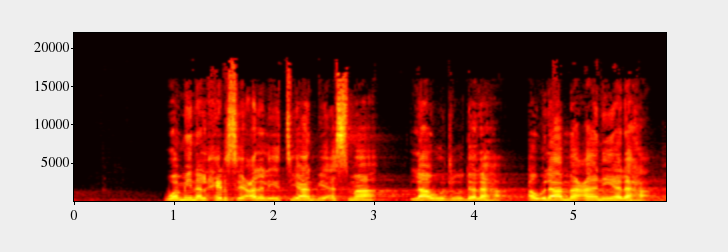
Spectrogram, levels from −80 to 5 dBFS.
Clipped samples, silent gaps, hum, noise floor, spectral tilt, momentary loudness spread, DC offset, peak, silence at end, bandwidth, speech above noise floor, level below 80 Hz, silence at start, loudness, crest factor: under 0.1%; none; none; -59 dBFS; -2.5 dB/octave; 7 LU; under 0.1%; -2 dBFS; 0 s; 19 kHz; 42 dB; -54 dBFS; 0.9 s; -17 LUFS; 16 dB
